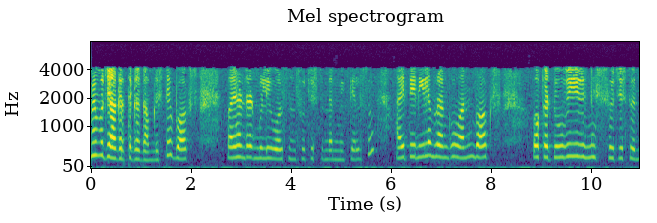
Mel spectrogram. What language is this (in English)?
Telugu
